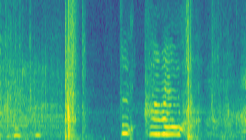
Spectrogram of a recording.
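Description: Two sharp knocks about a second apart, with a brief wavering vocal cry just before the second.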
